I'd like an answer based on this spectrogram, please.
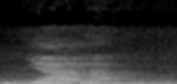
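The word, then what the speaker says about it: jñāna: It's actually a different N to the regular N in the Pali and the Sanskrit. There are slightly different ways to pronounce the N. Anyway, so jnana is the actual word.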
